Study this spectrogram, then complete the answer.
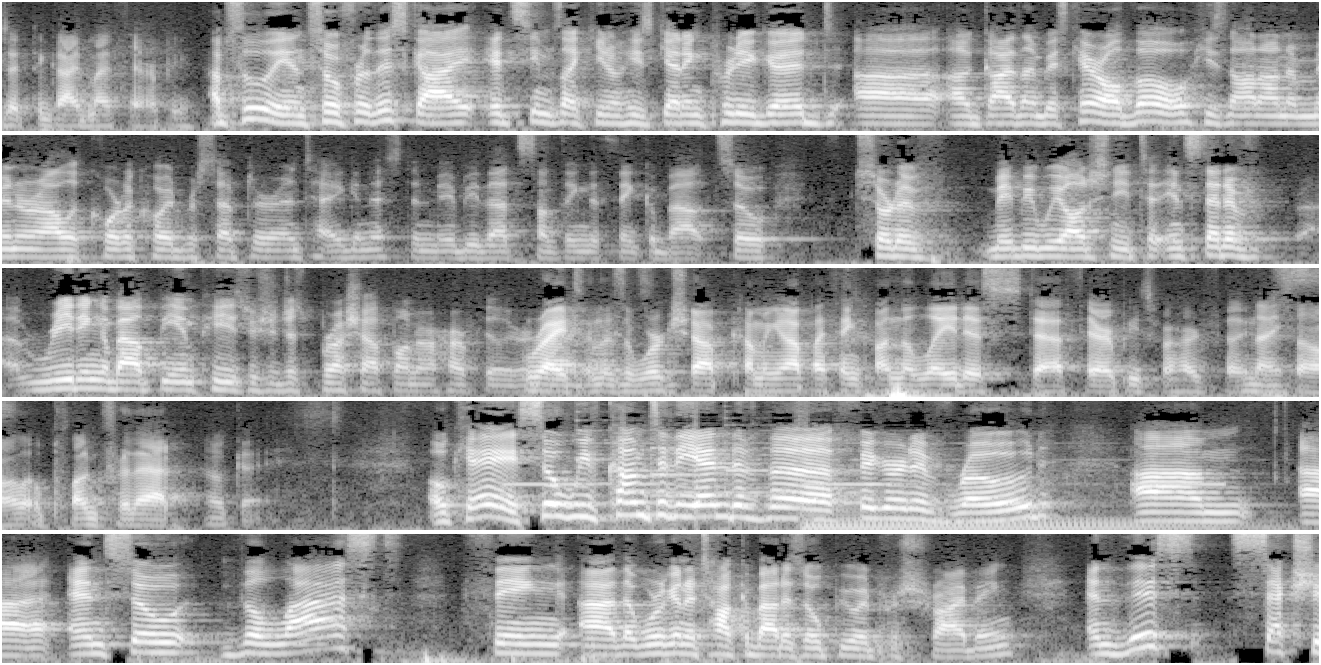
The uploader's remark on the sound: This week’s episode is the second part of the live recording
